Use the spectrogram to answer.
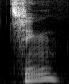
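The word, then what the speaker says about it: Qing: like you know um it's not like that was cheap like a like it's a it's a little bit different yeah it's like through the teeth yeah Ching super okay so that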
